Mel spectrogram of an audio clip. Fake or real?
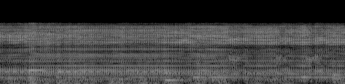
real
